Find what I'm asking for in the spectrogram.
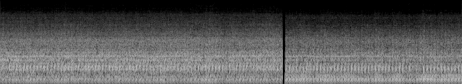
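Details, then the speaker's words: Dad's Honda 3000 generator, warmed up a few minutes with the choke off, still on the old stale gas: speed drifts up and down slightly, a hunting idle, though running fairly well before the fuel is drained. "it's been running for a few minutes now and the choke is off it still is kind of drifting around but it's doing pretty good"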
